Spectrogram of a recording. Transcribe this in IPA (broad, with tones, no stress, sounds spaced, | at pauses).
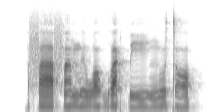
f aː˧ f ã˦ m ɨ˧ w ɔ˦ ɡʷ a˦ k͡p iː˨ ŋ u˦ t ɔ˧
